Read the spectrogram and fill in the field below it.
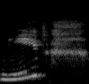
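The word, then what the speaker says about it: Niamh: my name which is Neeve um it's spelled n a MH um and it rhymes with Steve I know it doesn't look like it does but I promise you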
